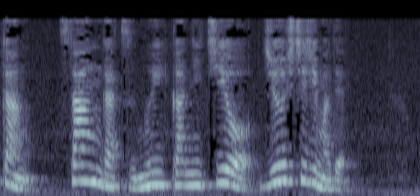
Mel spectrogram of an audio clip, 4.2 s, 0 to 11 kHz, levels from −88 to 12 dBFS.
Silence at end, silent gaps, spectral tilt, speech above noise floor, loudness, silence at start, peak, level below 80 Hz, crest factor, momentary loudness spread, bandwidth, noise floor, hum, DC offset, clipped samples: 0.7 s; none; -4.5 dB/octave; 27 dB; -22 LUFS; 0 s; -6 dBFS; -56 dBFS; 16 dB; 10 LU; 8 kHz; -49 dBFS; none; under 0.1%; under 0.1%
